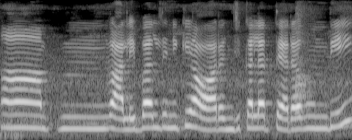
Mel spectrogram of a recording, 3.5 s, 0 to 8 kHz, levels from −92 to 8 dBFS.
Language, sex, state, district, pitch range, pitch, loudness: Telugu, female, Andhra Pradesh, Anantapur, 240-270 Hz, 260 Hz, -12 LUFS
